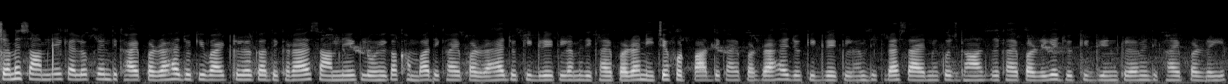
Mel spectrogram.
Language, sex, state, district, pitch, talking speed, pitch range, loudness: Hindi, female, Uttar Pradesh, Varanasi, 210 Hz, 320 wpm, 200-220 Hz, -17 LUFS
